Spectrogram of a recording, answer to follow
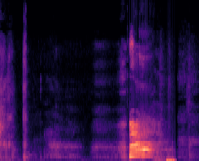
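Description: A boy's short, loud gasping cry about one and a half seconds in, followed right at the end by a low thud.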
